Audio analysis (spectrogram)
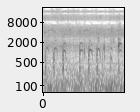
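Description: Ducks being fed grubby bird food keep up a busy run of nasal quacks and honks, close and steady over a low outdoor background hum.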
